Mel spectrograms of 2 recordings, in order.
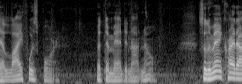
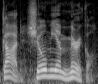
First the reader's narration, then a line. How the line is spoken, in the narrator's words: the man shouted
